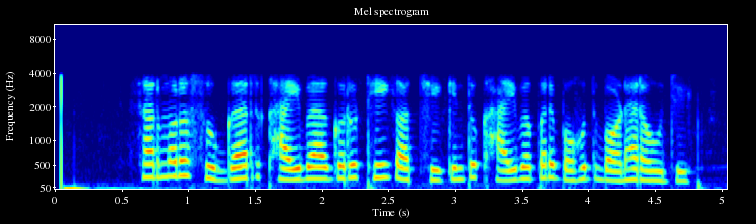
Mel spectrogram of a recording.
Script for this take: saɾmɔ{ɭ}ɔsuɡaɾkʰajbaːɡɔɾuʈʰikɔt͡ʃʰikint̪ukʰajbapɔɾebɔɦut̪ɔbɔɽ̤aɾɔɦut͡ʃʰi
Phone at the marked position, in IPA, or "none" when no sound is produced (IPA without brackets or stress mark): ɾ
